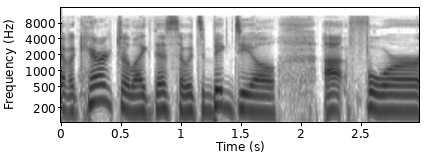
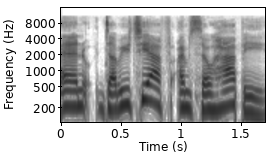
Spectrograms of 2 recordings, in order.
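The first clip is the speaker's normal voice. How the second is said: plain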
